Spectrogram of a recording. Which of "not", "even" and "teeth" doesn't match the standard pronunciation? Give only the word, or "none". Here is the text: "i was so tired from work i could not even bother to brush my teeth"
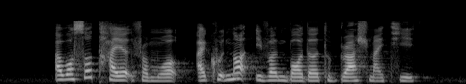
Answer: none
